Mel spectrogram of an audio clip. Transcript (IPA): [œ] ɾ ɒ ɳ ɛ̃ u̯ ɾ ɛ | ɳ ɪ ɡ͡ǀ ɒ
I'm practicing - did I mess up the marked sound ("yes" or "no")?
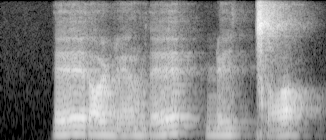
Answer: yes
